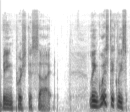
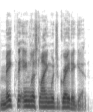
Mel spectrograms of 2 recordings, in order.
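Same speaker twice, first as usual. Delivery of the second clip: usual speaking voice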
